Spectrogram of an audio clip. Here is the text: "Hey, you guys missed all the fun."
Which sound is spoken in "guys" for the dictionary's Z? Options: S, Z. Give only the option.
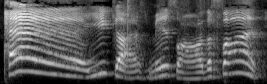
Z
